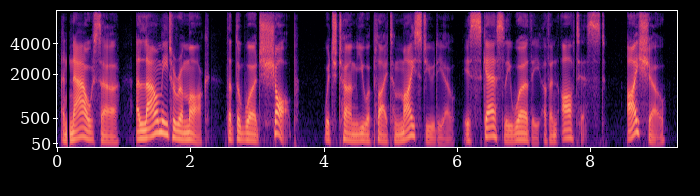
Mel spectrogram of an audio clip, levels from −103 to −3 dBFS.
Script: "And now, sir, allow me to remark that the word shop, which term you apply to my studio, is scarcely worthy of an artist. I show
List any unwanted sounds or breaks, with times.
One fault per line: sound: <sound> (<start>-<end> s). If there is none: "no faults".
sound: dropout (0.1-0.2 s)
